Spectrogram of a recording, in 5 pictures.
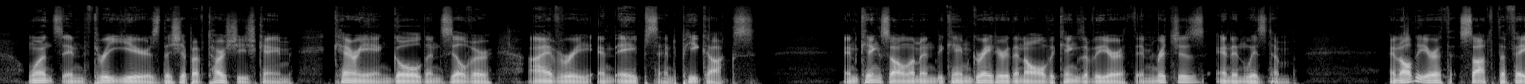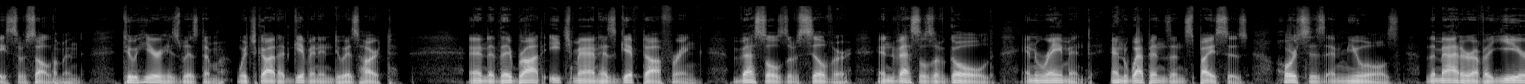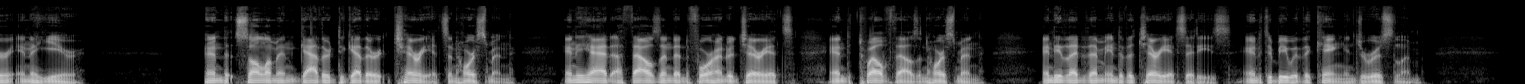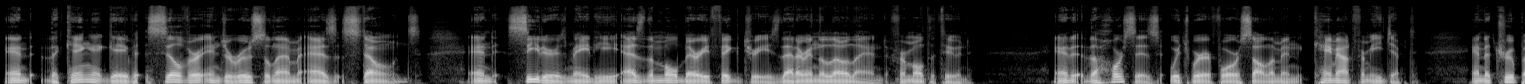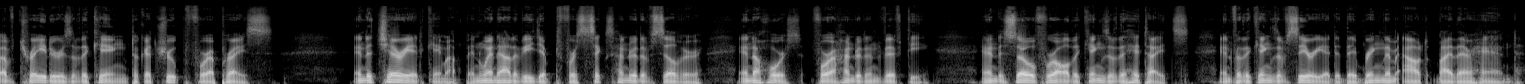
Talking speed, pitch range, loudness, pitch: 170 wpm, 75-85 Hz, -18 LUFS, 80 Hz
